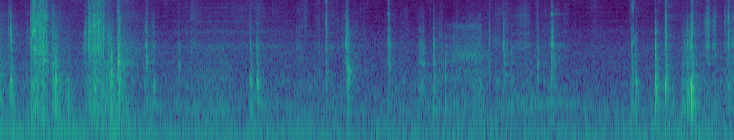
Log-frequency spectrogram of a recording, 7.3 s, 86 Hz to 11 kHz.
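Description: Scattered sharp clicks and light knocks from hand tools and plastic parts as a retaining screw is undone and a trim piece is worked loose from a BMW F10 M5's front bumper. The clicks are loudest in the first second or so.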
